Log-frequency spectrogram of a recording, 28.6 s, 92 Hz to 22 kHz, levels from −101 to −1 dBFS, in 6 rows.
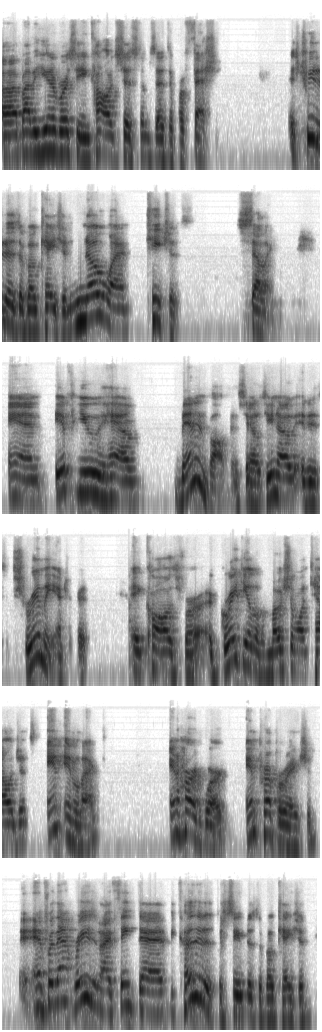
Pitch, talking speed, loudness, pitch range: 145 Hz, 130 wpm, -18 LUFS, 130-170 Hz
